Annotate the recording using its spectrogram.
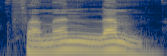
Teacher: This noon is not read. This goes straight to the lam.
